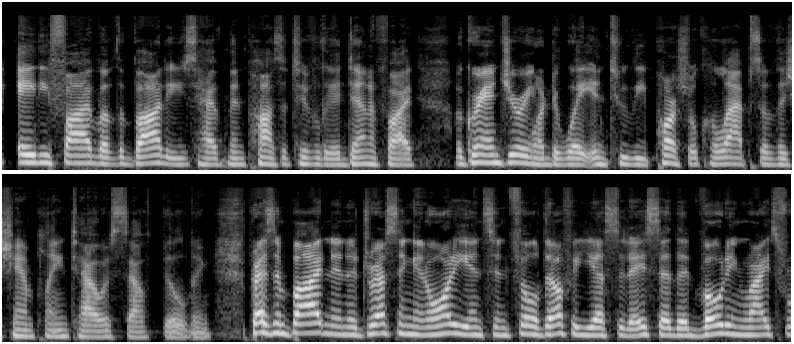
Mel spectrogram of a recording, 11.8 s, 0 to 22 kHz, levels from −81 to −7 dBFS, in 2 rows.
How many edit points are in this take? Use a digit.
1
